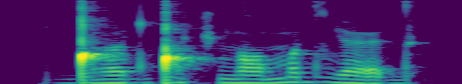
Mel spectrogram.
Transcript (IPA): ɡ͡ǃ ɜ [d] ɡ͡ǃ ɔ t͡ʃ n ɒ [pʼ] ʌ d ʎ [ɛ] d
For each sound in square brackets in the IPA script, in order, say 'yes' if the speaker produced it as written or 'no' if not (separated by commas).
yes, no, yes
